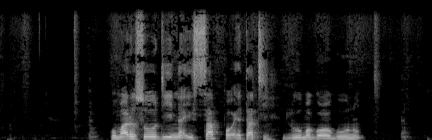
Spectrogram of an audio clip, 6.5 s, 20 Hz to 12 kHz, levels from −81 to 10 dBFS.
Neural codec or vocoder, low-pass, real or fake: none; 10.8 kHz; real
